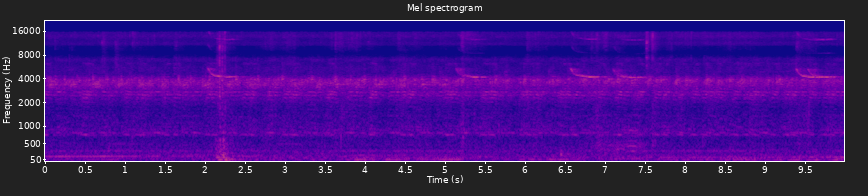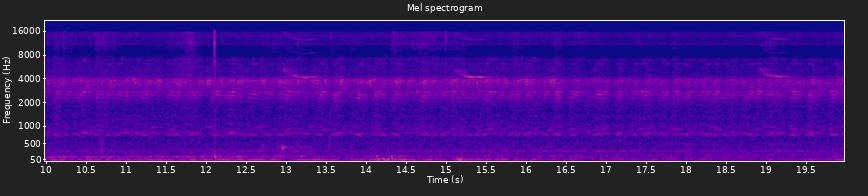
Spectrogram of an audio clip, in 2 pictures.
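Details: Frogs singing at sunset by a lake in spring 2021, recorded at a lakeside RV campsite: a dense, steady high trilling chorus with short descending chirps repeating every few seconds, over low road rumble and occasional clicks.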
